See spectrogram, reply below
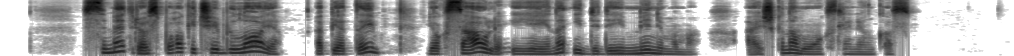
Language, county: Lithuanian, Vilnius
